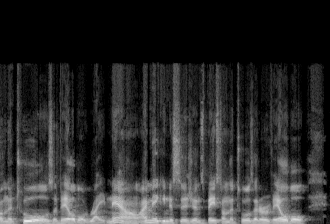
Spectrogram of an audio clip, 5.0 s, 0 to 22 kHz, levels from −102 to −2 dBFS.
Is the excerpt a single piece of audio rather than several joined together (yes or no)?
yes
